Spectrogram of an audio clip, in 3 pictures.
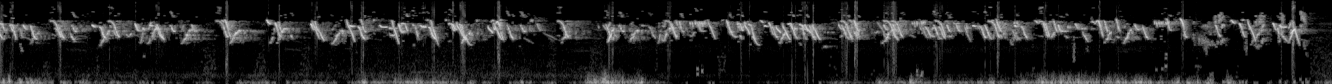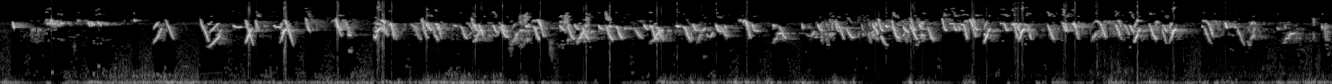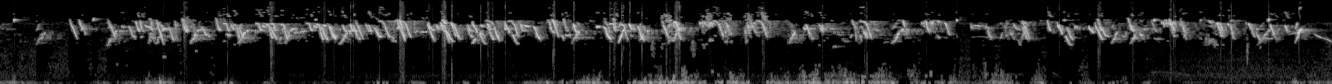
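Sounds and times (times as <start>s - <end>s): finches chirping and trilling: 0.0s - 39.9s.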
